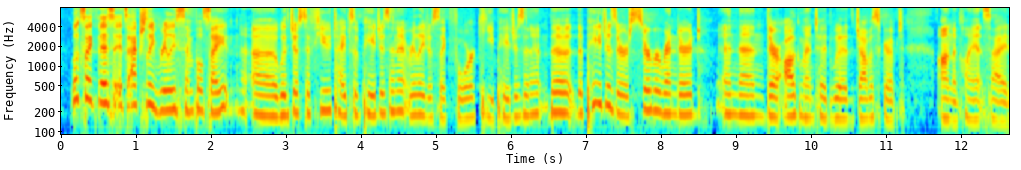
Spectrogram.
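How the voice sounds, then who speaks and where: Her pitch medium and its variation ordinary, a woman talks at a moderate pace. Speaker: conference speaker. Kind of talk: conference talk. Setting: stage with audience. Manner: loud; casual, filler-heavy.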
